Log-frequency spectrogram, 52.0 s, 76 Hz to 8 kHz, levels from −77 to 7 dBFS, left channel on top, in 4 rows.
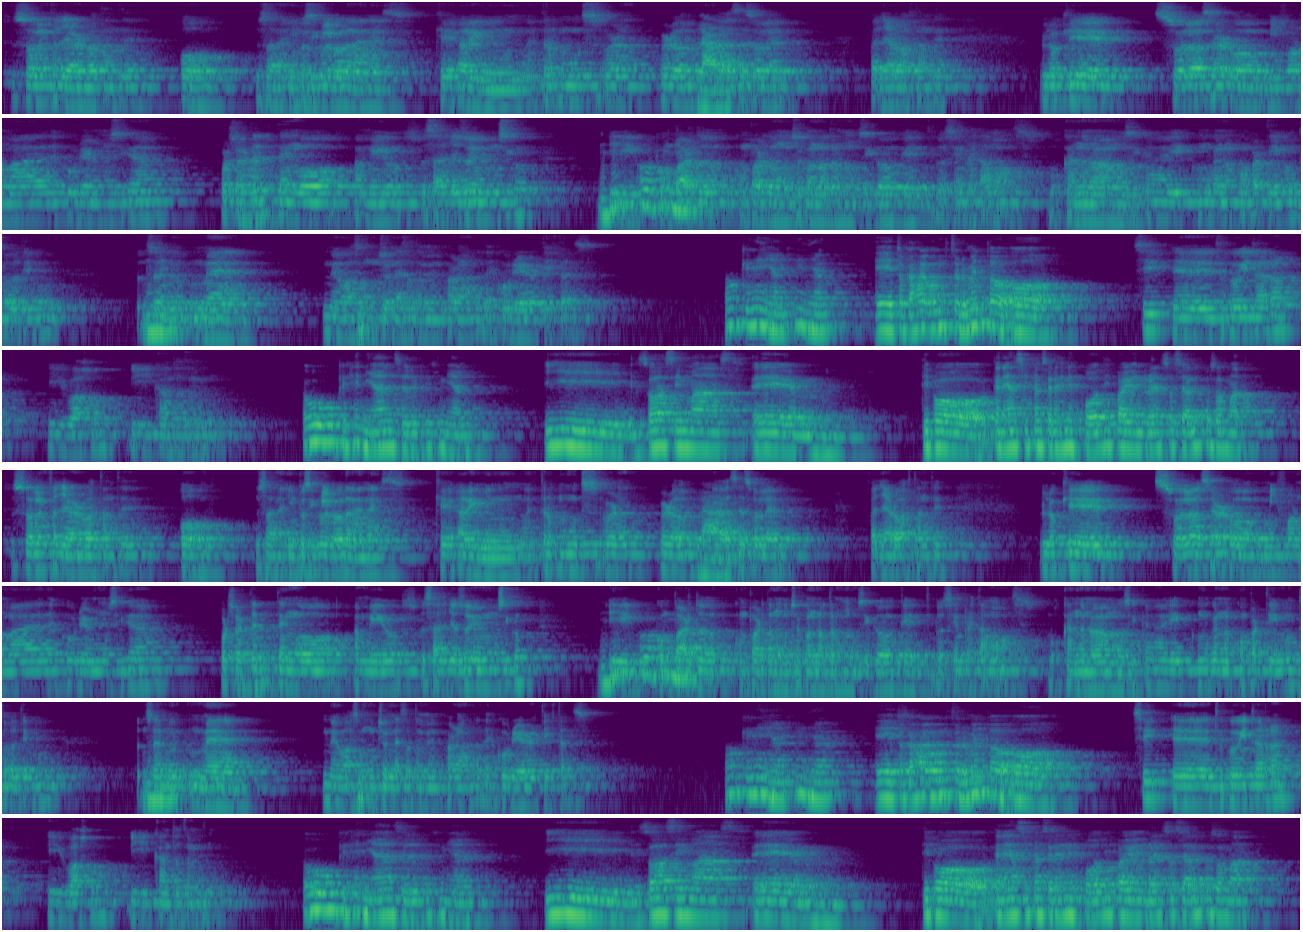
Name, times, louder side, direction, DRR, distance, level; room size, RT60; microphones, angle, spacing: voice 1, 0.1-1.4 1.8-2.1 2.5-4.0 4.3-6.3 6.6-7.8 8.7-9.7 10.4-11.1 11.5-14.5 15.2-18.2 19.0-26.4 27.3-28.3 29.2-31.8 37.3-38.8 39.4-41.1, right 1 dB, 50° right, 3 dB, 0.5 m, -28 dB
voice 2, 6.9-7.3 15.3-15.6 18.9-19.9 27.4-27.7 33.2-34.3 34.7-36.5 42.0-43.7 44.4-47.3 48.2-51.4, left 1 dB, 30° left, 2 dB, 0.4 m, -24 dB
3.3 x 3.3 x 3.6 m, 1.4 s
head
